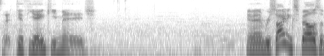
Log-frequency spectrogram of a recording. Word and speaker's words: Githyanki: Now he's up against this Githyanki, which is the way you pronounce that, Githyanki mage.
